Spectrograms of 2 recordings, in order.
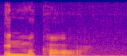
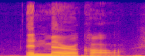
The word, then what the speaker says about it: Enmerkar: I guess y'all pronounce it Enmerkar, but it's like America. Enmerkar.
